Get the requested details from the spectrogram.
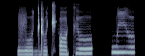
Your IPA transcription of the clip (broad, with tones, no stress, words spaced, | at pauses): vo˨dɖo˨ t͡ʃʼɒ˧kʲo˦ | wi˦ʊ̯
